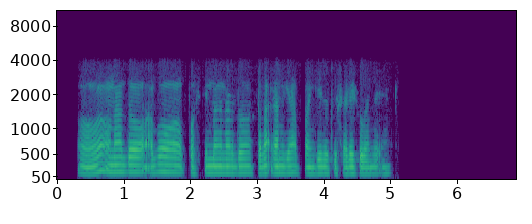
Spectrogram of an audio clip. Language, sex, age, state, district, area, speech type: Santali, male, 18-30, West Bengal, Bankura, rural, conversation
